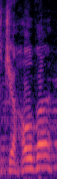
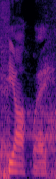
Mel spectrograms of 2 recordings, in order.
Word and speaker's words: Yahweh: That sacred group of Hebrew letters that our hymn pronounces Jehovah, but we usually say Yahweh.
